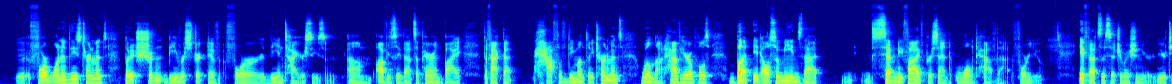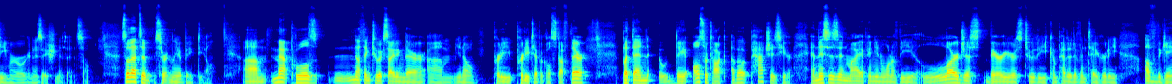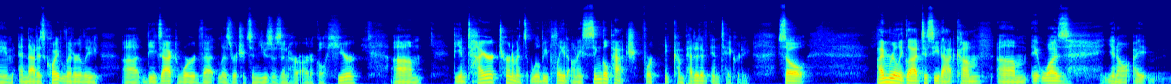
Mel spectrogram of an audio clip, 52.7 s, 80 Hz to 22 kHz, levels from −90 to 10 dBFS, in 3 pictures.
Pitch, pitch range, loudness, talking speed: 85 Hz, 75-105 Hz, -30 LUFS, 170 wpm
